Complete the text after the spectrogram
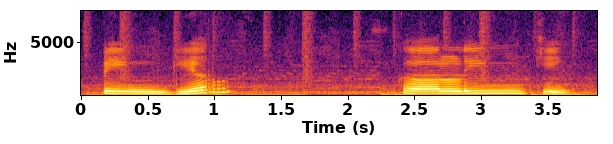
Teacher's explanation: vokal I tinggi bawah depan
